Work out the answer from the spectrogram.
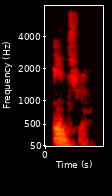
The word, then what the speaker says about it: intra: to int racial violence intra make sure I pronounce that correctly make sure y'all hear that I'm emphasize that intra i n t r a intra racial violence shutting down quote un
